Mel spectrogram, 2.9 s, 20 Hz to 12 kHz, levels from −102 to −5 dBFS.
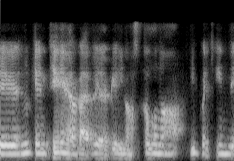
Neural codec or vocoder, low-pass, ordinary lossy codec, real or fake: codec, 16 kHz, 1 kbps, FreqCodec, smaller model; 7.2 kHz; MP3, 96 kbps; fake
